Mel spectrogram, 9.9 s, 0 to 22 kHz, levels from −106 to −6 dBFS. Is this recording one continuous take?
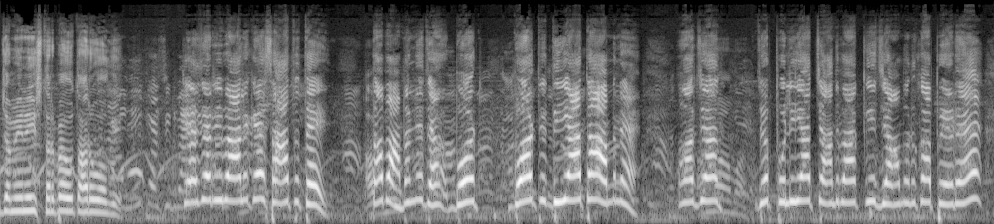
yes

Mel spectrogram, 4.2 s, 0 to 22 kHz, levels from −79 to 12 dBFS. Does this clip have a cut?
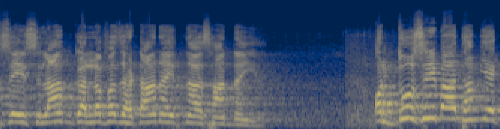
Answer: no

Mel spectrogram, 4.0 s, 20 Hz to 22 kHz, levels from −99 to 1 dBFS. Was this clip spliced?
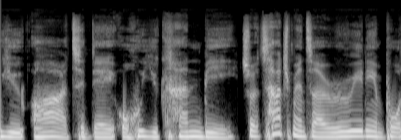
yes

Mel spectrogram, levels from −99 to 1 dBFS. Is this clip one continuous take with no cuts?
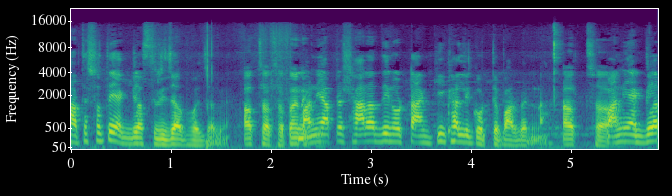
yes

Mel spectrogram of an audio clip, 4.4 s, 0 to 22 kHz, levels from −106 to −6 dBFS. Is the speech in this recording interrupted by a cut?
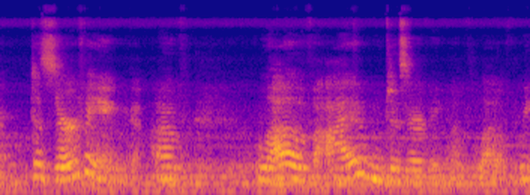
no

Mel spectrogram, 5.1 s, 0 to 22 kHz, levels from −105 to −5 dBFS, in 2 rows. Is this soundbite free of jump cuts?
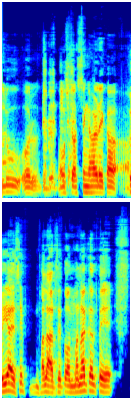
no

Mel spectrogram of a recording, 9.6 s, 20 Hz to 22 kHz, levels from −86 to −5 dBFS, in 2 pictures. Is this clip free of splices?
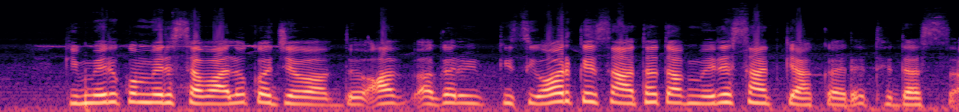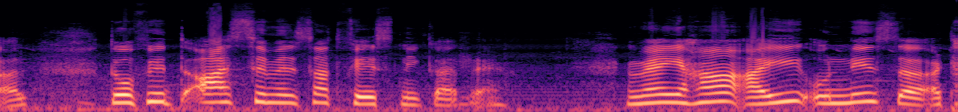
yes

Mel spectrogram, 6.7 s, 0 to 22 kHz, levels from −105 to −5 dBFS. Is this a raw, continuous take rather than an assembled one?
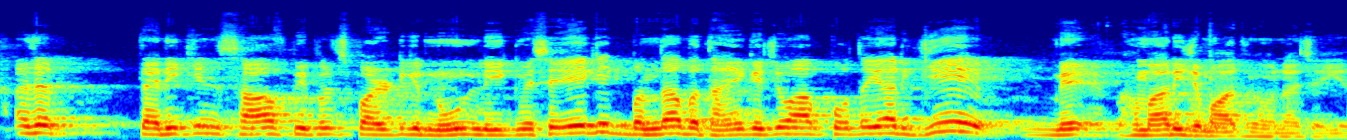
yes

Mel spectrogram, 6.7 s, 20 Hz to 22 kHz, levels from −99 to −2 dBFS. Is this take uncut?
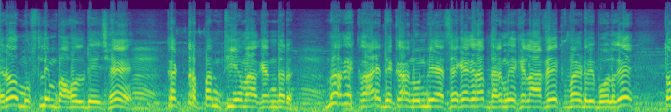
yes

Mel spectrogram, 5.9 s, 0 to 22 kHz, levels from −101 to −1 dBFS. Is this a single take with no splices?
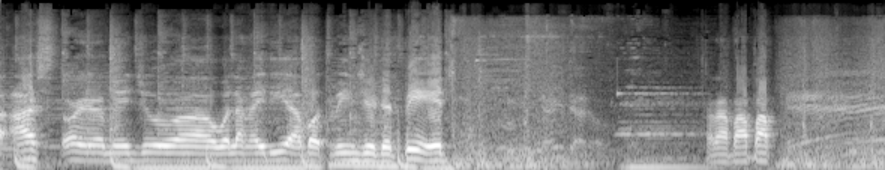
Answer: no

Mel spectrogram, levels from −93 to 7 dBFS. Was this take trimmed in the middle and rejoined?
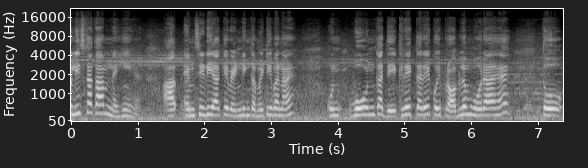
no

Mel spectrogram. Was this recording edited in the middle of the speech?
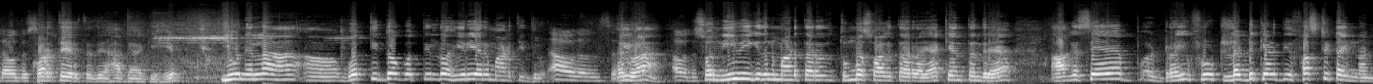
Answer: no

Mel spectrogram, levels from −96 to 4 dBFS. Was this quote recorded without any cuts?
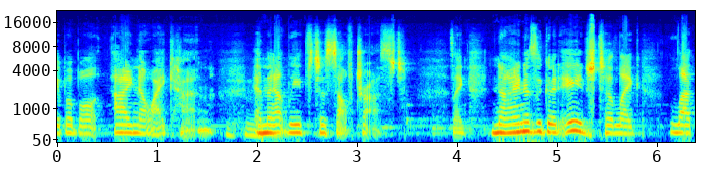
no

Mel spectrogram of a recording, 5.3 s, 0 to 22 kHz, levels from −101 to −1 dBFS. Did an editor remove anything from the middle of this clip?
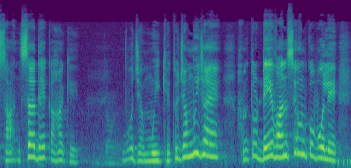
no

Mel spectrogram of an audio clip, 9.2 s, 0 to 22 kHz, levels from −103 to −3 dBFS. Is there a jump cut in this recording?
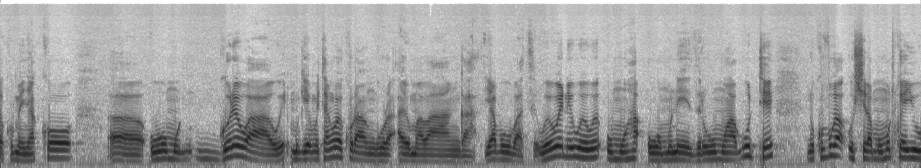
no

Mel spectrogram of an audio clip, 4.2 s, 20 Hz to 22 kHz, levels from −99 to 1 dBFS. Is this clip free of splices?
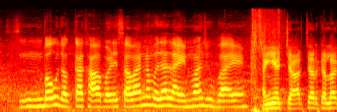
no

